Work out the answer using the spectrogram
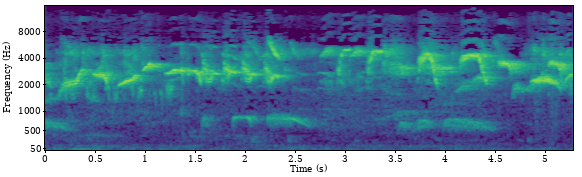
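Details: Chinese hwamei kept at home, singing a rich, unbroken run of varied whistled and warbled phrases, with quick slurred notes sweeping up and down, and fainter lower hooting tones underneath at times.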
